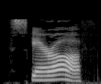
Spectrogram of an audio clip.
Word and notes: scare off: British English

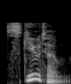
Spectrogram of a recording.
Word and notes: scutum: British English

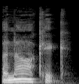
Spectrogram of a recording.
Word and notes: anarchic: British English

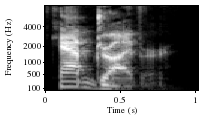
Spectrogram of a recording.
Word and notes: cabdriver: British English

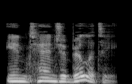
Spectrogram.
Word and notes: intangibility: British English

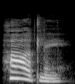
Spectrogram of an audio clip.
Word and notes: hardly: British English

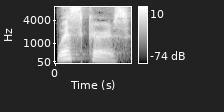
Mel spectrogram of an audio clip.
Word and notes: whiskers: British English

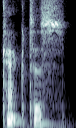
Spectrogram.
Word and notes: cactus: British English

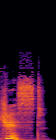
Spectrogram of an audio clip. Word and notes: gist: British English

